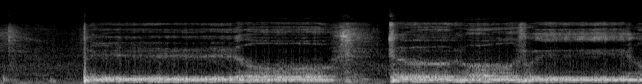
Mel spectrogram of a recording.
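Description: Low, guttural extreme-metal vocal growls into a handheld microphone. There are two long growls of about three seconds each, each starting abruptly.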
